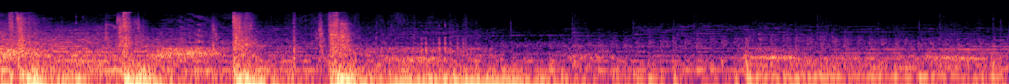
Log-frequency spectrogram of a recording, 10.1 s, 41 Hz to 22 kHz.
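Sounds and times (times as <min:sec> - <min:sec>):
trailer soundtrack music: 0:00.0 - 0:10.0
deep low creature growl: 0:03.4 - 0:10.0.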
